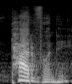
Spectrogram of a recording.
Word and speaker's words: Parvaneh: Just as you said, Parvaneh.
